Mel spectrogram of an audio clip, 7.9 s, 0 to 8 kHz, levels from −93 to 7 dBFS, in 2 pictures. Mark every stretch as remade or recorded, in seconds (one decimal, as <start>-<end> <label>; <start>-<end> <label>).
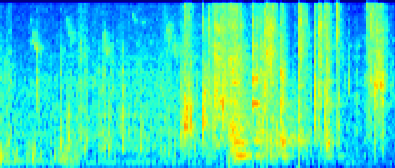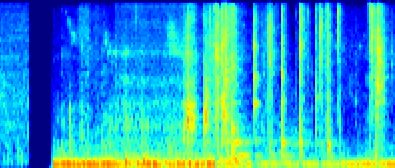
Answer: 0.0-5.1 recorded; 5.1-5.9 remade; 5.9-7.9 recorded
